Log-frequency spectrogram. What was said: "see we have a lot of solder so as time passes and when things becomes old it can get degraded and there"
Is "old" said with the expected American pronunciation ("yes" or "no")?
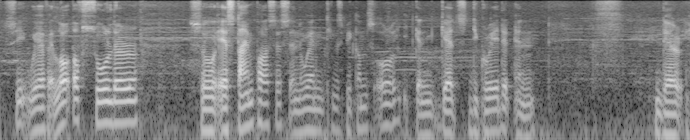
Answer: no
